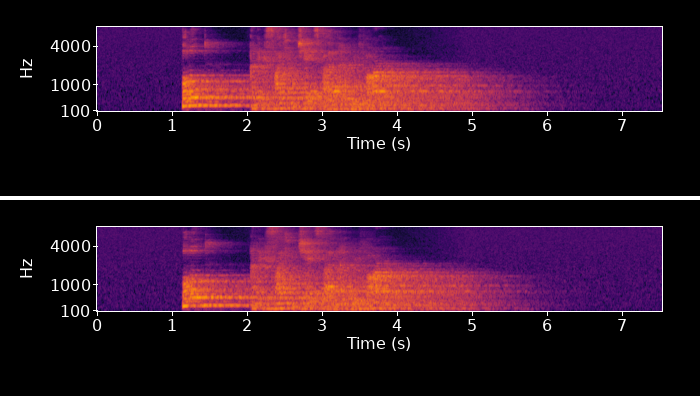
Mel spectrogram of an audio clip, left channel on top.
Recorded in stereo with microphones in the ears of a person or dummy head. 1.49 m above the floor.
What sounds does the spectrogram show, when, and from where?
1.1 s a woman speaking: 80° left, 1.3 m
